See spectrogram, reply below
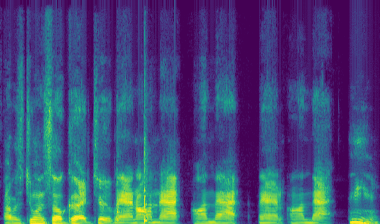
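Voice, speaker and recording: A man's voice: lowish voice, normal speed, pushed and bright. A man giving casual commentary on a clip as a reaction streamer, chatty and laid-back with preachy asides.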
